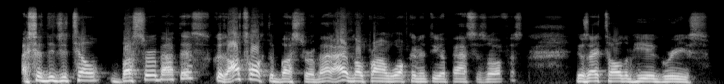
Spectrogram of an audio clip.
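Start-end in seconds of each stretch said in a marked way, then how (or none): none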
